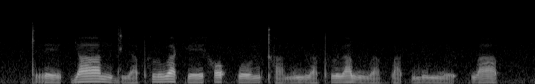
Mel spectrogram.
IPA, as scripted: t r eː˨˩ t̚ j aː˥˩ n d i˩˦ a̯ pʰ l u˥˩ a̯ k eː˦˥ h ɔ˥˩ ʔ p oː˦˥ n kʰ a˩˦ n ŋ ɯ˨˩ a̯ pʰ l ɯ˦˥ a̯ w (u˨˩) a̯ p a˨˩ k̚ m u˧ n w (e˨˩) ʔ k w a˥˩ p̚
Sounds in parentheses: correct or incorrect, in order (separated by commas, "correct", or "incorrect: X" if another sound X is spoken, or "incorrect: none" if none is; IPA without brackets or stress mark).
correct, correct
